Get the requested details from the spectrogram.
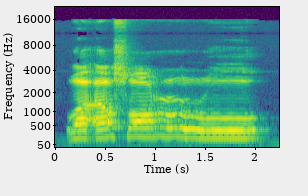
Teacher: را کے بعد واو ہے، واو حروف مدہ ہے، ایک الف کی مقدار کھینچیں گے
